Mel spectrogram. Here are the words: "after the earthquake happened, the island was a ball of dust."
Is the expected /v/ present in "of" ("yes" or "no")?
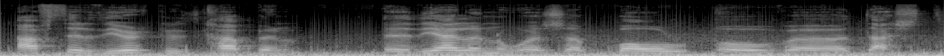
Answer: yes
